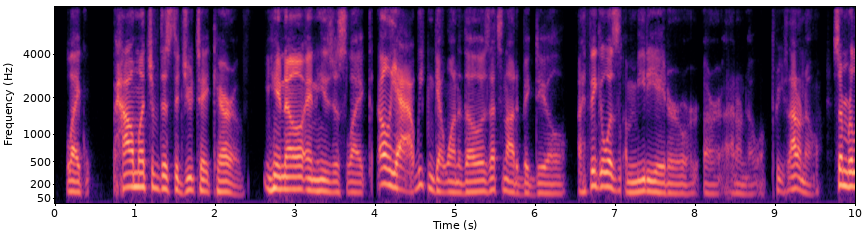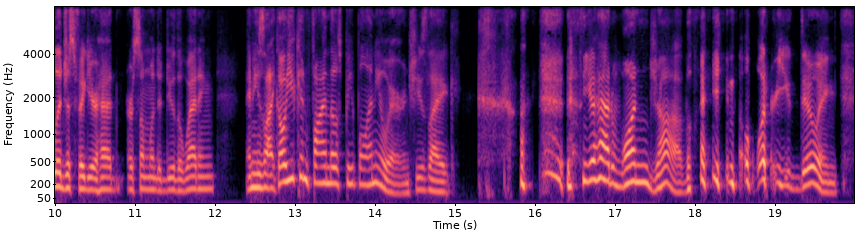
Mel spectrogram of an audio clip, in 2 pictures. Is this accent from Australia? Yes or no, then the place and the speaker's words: no; United States; we're Americans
